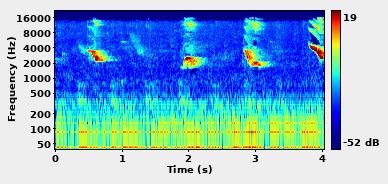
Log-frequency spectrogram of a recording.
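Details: Açoite song of a red-cowled cardinal: four bright, downslurred whistled notes at uneven intervals, the last one higher and sharper, with a faint low rumble beneath.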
